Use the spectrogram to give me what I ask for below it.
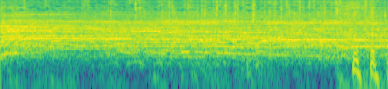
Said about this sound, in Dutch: Zo, ja. wat een geweldige reactie in de zaal.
